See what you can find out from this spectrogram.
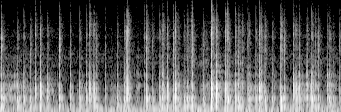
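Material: Wood.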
